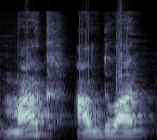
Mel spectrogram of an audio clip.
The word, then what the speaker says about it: Marc-Antoine: ഇതിൻ്റെ പേര് പലരും തെറ്റിച്ചാണ് ഉച്ചരിക്കുന്നത്. യഥാർത്ഥത്തിൽ ഇതിൻ്റെ പേര് മാർക്ക് ആന്ത്വാൻ ബാർവ ഗാനിമെഡ് എന്നാണ് പെർഫ്യൂമിൻ്റെ ഫ്രഞ്ച് ഉച്ചാരണ ശൈലിയിൽ പ്രൊനൗൺസ് ചെയ്യേണ്ടത്.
